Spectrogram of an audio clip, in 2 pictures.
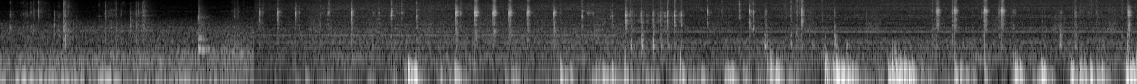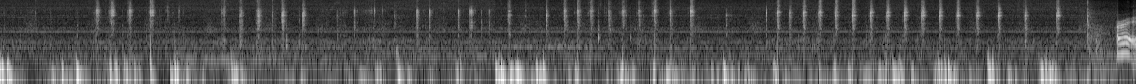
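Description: Chef's knife chopping vegetables on a wooden cutting board: runs of quick knife strikes on the board, some heavier thuds among them, over a faint steady hum.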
